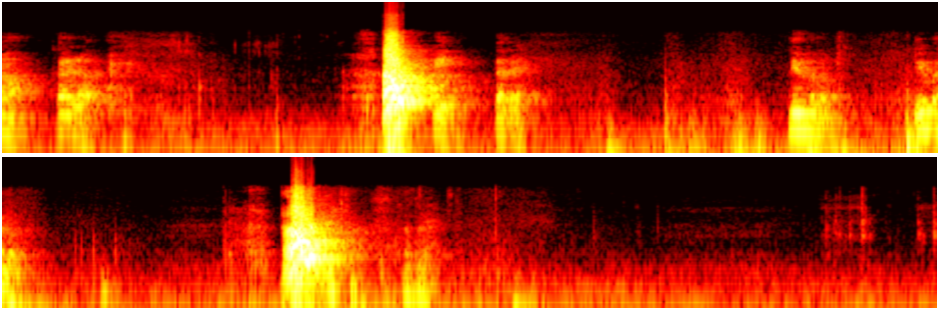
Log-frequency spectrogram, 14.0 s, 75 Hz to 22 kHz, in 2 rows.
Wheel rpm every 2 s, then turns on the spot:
0, 0, 0, 0, 0, 0, 0.
none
